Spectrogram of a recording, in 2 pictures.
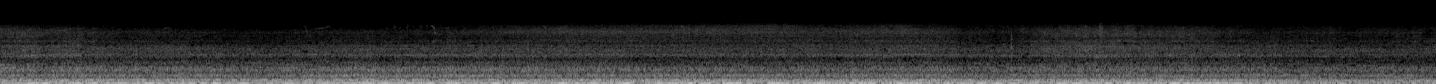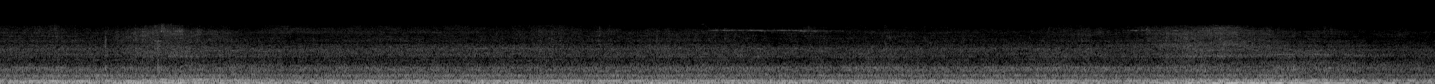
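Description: A pair of diesel locomotives running as they move slowly off down the track, a steady low engine drone that eases a little about halfway through.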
